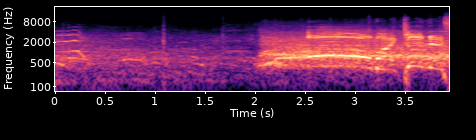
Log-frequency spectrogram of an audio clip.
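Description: A lacrosse crowd at Bobby Dodd Stadium swells into loud cheering and whoops during a Maryland versus Notre Dame men's game, rising sharply from a quieter murmur halfway through and holding at full volume.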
